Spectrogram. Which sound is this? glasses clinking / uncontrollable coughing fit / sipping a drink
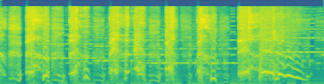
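uncontrollable coughing fit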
